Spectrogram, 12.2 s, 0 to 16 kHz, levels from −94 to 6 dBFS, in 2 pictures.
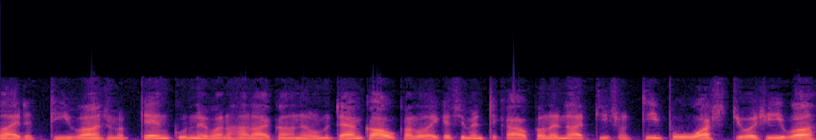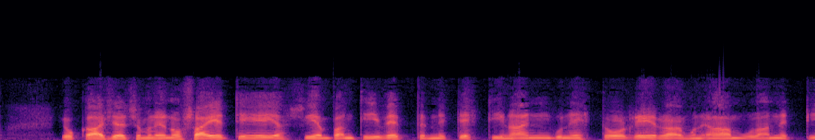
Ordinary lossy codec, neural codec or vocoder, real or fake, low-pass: AAC, 48 kbps; codec, 16 kHz, 1.1 kbps, Voila-Tokenizer; fake; 7.2 kHz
